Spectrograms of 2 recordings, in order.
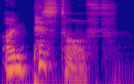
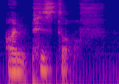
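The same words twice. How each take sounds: First: Drawn-out, slow annoyed complaint. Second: Said in the usual way. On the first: Shown as a demonstration. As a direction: drag out I'm with irritation. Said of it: "vous êtes très énervé quand vous dites ça". (énervé et traînant) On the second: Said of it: "vous êtes très énervé".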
